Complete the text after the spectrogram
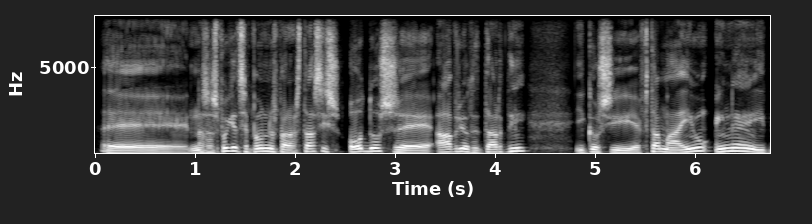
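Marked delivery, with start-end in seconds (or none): none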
